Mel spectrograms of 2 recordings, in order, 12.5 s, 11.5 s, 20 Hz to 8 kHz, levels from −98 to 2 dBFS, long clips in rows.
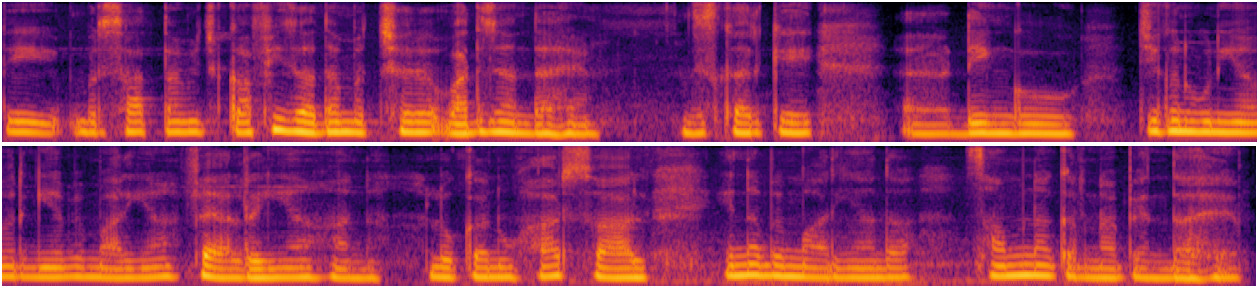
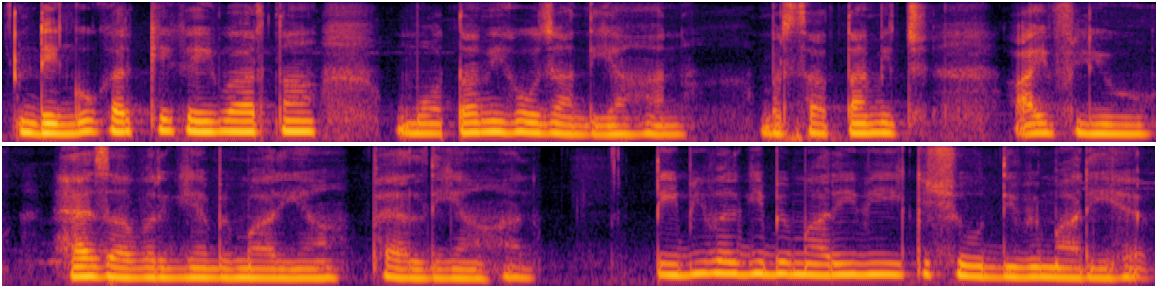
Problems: none marked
